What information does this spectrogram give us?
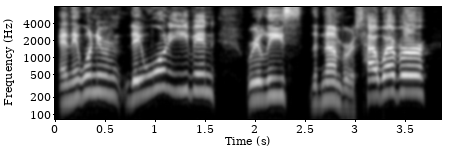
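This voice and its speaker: A man's voice: high-pitched, animated, normal speed, bright, forceful tone, no room sound, clean studio sound. A man in a casual streamed panel discussion, repeating his phrases for emphasis.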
